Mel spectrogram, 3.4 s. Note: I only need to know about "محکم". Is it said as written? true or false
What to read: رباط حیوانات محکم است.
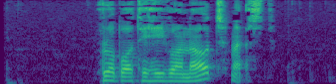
false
